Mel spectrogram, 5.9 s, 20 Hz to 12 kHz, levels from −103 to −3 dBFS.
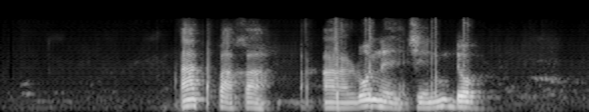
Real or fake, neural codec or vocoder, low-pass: fake; codec, 16 kHz, 2 kbps, X-Codec, HuBERT features, trained on balanced general audio; 7.2 kHz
